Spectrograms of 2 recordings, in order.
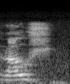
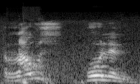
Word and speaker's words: rausholen: Winterjacke rausholen. Rausholen. There are two words again. It Ja, is not, raus- it is not rausholen, it is rausholen. Rausholen. No, not rausch. It is rausholen.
